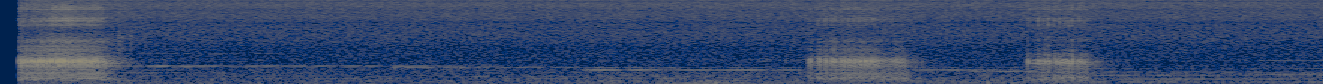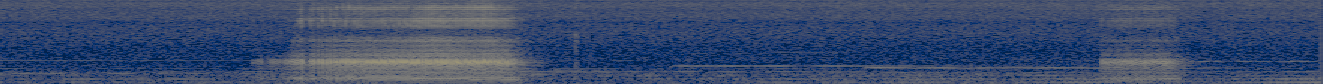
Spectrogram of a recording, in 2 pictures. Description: She makes really loud snoring noises. In this video we get a weak sample of what the noise is like in reality! lol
